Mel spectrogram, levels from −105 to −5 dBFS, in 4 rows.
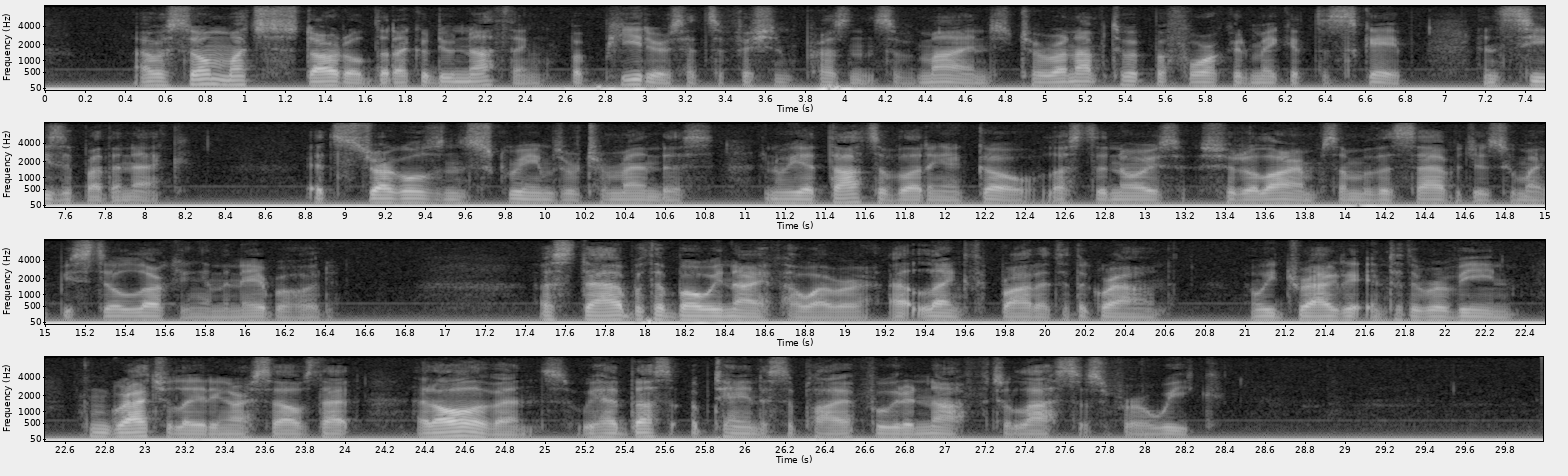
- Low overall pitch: Yes, very low, 90 Hz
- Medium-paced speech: No, fast, 215 wpm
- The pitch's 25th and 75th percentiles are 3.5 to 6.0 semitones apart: No, average, 2.8 semitones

